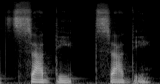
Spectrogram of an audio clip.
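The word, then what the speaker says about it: Tsadi: But it's sadi. Now people get stuck on this pronunciation sometimes, but I say, hey, say the word pizza. Now that tsa at the end, that's a tzadi.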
